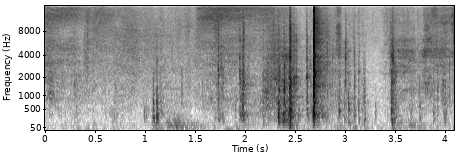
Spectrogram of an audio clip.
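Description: Ducle Daily child car seat being turned round and set down on a car seat: its plastic shell gives a handful of short knocks and thuds, the sharpest about two and a half seconds in.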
